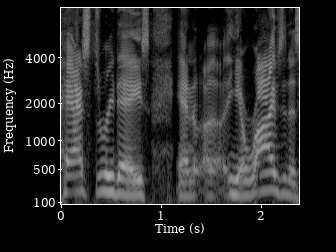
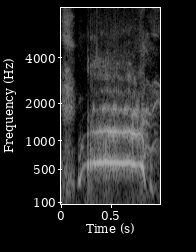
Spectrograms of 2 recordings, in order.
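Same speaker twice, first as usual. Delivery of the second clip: crazed laugh; 4 dB louder than usual. Retold or imitated. Mel laughing madly.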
